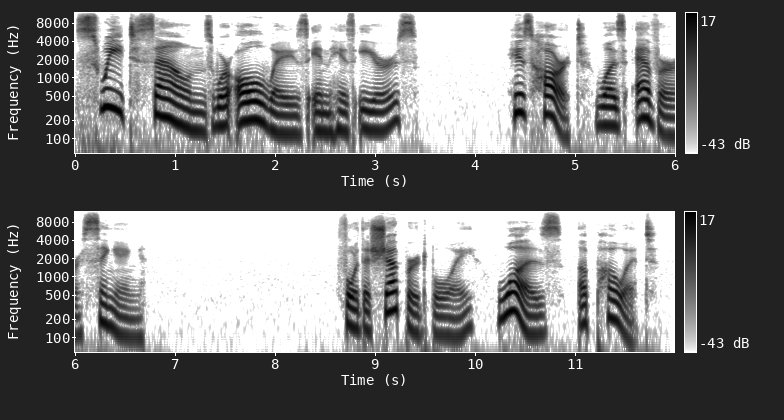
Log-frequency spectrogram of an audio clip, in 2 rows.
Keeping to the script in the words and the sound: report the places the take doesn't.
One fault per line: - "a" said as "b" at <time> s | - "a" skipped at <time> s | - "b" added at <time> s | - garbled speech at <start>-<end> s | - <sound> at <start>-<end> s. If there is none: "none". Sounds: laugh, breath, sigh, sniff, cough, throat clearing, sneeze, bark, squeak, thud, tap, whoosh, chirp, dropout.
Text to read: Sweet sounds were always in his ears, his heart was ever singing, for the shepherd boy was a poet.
none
